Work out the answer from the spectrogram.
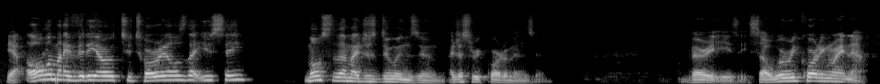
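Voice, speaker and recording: A man's voice: a little high, lively intonation, moderate pace, darkish tone. Upbeat man hosting a video call workshop. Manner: upbeat, enthusiastic explaining. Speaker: workshop host. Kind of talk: casual instructional talk.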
